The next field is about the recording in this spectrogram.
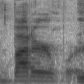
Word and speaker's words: Butterworth: What about Mrs. Butterworth? – Okay, hold on. I just threw her away the other day. – Which one? – Mrs. Buttersworth. Because that was... – It's not Buttersworth, it's Butterworth.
